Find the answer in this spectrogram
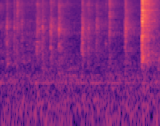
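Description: A handful of light, irregular clicks and taps, with one sharper, louder click near the end, over a low steady room hum.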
